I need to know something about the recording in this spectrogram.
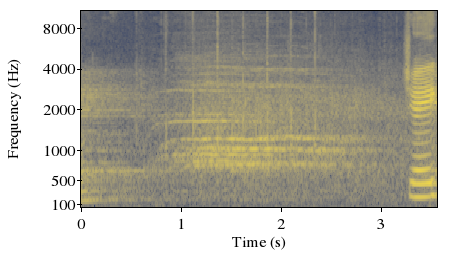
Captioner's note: audience cheering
